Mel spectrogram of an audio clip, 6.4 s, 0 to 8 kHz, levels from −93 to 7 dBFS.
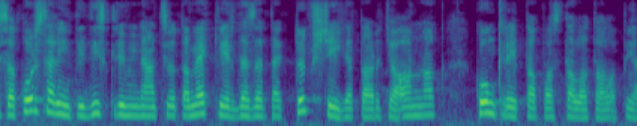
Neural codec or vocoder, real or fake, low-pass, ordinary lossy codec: codec, 16 kHz, 4 kbps, FreqCodec, smaller model; fake; none; none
